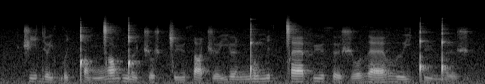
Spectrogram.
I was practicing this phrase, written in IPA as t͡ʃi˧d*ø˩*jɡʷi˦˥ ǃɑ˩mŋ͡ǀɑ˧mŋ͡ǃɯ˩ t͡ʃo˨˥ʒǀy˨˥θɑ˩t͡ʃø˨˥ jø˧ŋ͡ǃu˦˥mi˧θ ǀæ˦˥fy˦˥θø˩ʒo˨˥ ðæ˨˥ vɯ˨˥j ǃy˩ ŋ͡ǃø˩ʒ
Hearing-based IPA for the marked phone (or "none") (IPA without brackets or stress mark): ø˩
